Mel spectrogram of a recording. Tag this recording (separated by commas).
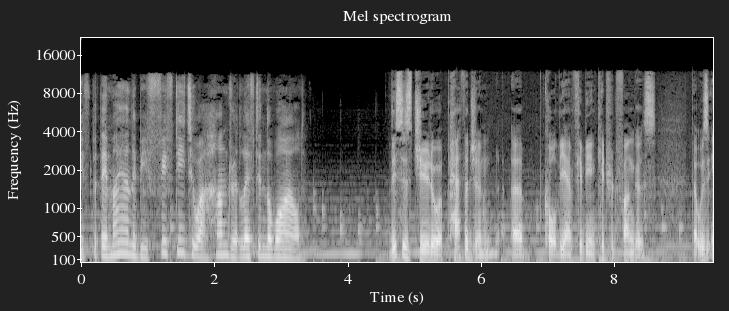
Music, Speech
